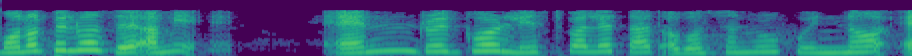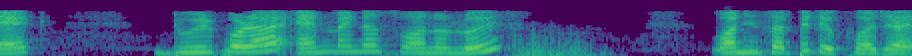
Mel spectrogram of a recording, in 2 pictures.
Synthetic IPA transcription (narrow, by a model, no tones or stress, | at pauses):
mɔnɔt̚pelʊwazɛʔami | ɛndɹojɡɔɹlistpalɛtatɔ̰bɔstʰanbʊɹxujnːɔʔɛk | dujɹpɔɹaʔɛnmajnɔswanɔloj | wanɦisapɛdekʰuwazaj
